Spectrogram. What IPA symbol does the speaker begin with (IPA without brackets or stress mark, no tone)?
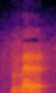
v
